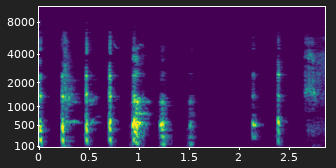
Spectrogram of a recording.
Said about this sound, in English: Bro, that was not a fart. I've just been on a lot of probiotics, and it makes my it makes my chair extra squeaky. My chair.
